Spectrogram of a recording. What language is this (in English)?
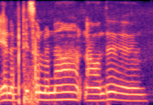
Tamil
